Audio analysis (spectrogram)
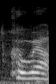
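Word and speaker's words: Corel: Fact, it's actually pronounced Coral.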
